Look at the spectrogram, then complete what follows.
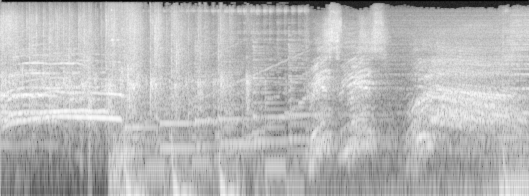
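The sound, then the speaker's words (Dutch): A quiz show audience bursts into loud cheering and applause after a brief sustained tone, with whoops and shouts rising over steady clapping for several seconds. “maar laat je even horen over Ella Leijers”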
